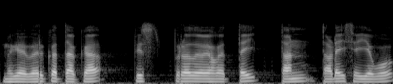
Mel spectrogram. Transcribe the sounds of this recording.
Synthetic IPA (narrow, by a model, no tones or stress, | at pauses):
mɪɣɐʋɛɾɯkːɐt̪ːɐkːɐpɪspɪɾɐðjoːɣɐt̪ːɐɪt̪ɐnt̪ɐɽɐɪsɛjːɐʋoː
